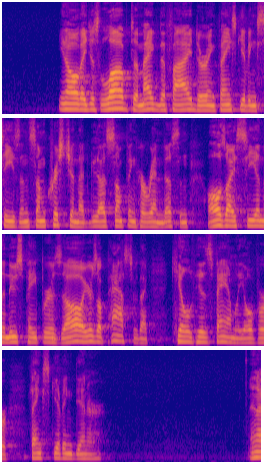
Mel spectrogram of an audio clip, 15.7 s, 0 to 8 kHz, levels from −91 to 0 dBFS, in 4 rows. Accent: American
